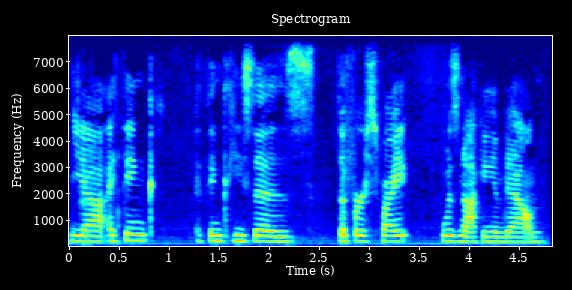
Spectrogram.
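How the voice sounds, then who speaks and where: A woman's voice: medium pitch, level tone, unhurried, slight background noise, rough recording. A woman co-hosting a podcast, discussing a film casually and giving her opinions plainly. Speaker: podcast co-host.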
